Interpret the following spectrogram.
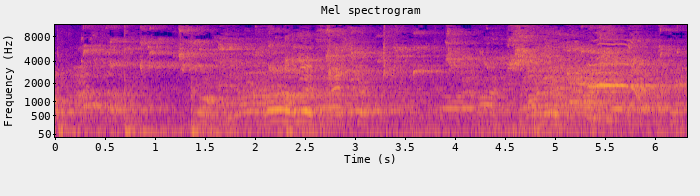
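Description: Live basketball play on a hardwood gym floor: the ball bouncing, sneakers squeaking, and players' voices, all echoing in the large hall.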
